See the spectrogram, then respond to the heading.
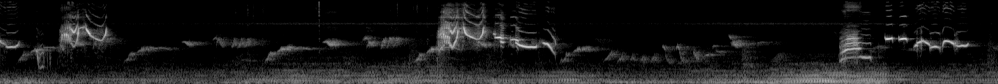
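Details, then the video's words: Oriental magpie-robin mimicking a cat's sounds, with bursts of looping, mew-like whistled phrases and scattered short chirps separated by pauses, over low rumbling background noise. "KACER BUNYI SUARA KUCING"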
